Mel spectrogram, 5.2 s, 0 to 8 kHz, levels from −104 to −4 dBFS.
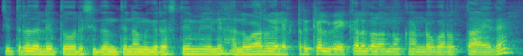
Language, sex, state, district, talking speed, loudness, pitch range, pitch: Kannada, male, Karnataka, Bidar, 135 wpm, -14 LUFS, 130-140 Hz, 130 Hz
